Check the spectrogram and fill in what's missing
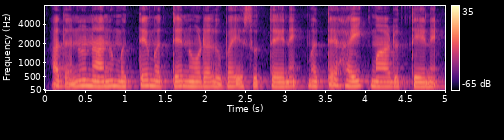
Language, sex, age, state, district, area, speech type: Kannada, female, 18-30, Karnataka, Chamarajanagar, rural, spontaneous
